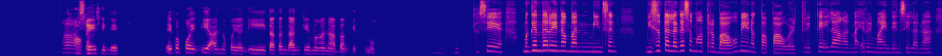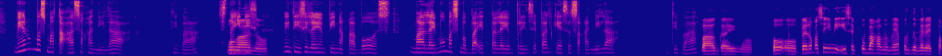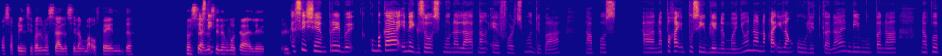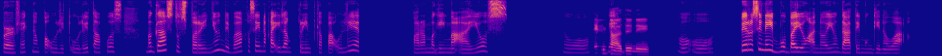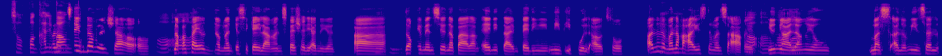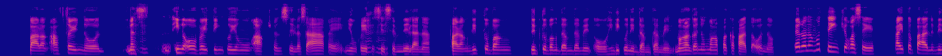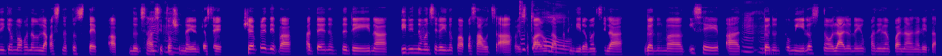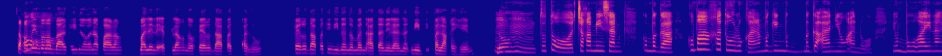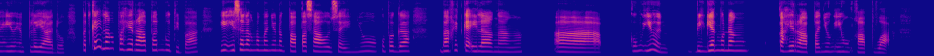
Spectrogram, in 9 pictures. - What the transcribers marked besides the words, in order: "Sabagay" said as "bagay"; gasp; in English: "at the end of the day"
- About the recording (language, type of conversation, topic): Filipino, advice, Paano ako mananatiling kalmado kapag tumatanggap ako ng kritisismo?
- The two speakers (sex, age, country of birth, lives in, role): female, 55-59, Philippines, Philippines, advisor; male, 25-29, Philippines, Philippines, user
